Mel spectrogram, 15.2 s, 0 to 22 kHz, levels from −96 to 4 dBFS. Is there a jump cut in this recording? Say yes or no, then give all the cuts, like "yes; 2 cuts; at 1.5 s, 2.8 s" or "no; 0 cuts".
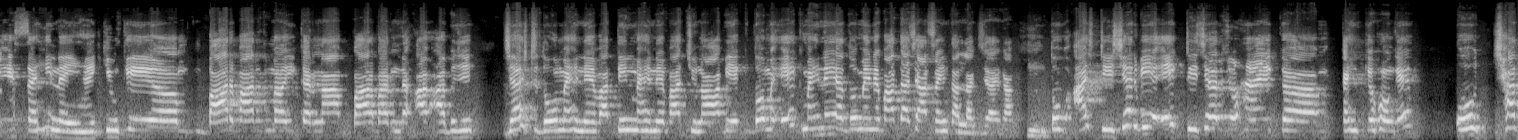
no; 0 cuts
